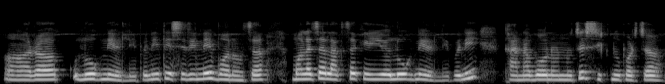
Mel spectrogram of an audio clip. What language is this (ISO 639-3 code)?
nep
